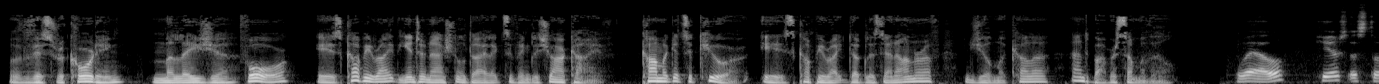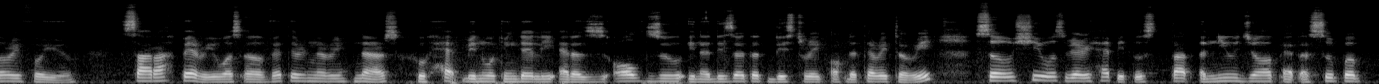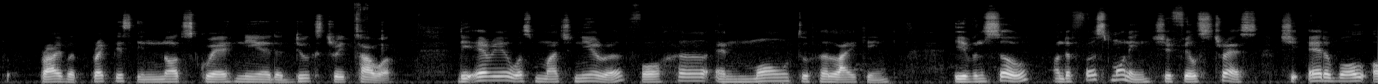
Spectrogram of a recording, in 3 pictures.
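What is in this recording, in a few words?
malaysia, International Dialects of English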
